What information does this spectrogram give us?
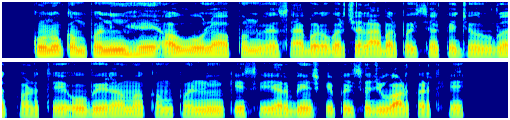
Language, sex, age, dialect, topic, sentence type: Chhattisgarhi, male, 18-24, Western/Budati/Khatahi, banking, statement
